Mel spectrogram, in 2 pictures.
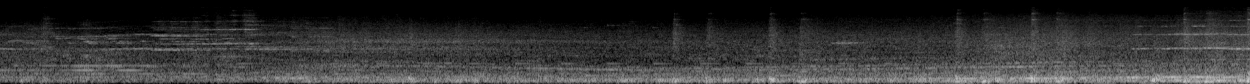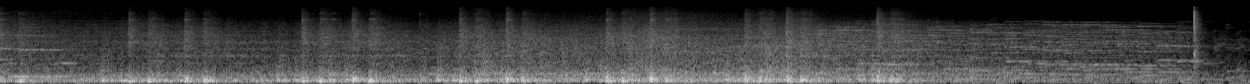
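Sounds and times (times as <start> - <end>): high squeals: 0.1 - 3.5.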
